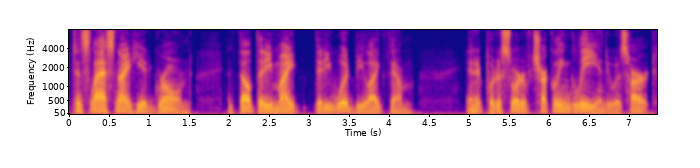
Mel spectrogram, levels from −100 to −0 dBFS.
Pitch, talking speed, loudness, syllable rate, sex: 110 Hz, 230 wpm, -18 LUFS, 5.3 syllables/s, male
